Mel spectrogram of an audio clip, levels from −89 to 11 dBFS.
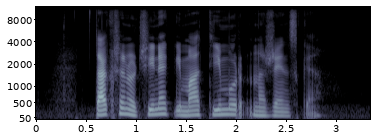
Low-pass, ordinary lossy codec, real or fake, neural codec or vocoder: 10.8 kHz; none; real; none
